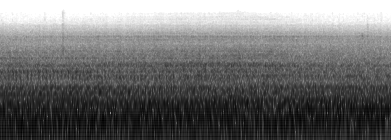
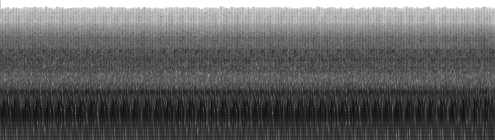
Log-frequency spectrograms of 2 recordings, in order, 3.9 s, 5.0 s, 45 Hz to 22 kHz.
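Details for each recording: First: Jeep XJ 2.5 turbo-diesel after fitting a fully mechanical injection pump with 11mm plunger (replacing 10mm), fuel screw adjusted, on test drive: steady, even low diesel drone, no knocks, misses or surging; engine runs smoothly. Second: Jeep XJ 2.5 turbo diesel with mechanical injection pump, just started and pump indexed: diesel clatters at a fast, steady, even idle; idling high, fuel screw needs winding back.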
